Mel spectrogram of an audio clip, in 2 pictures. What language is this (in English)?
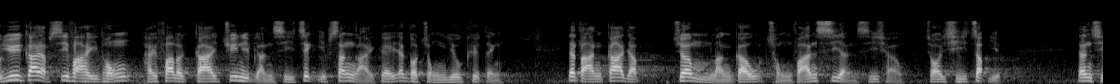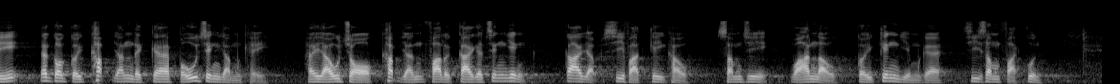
Cantonese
